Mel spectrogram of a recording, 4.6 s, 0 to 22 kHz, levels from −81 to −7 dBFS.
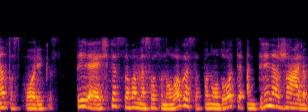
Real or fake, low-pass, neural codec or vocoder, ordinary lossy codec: real; 5.4 kHz; none; AAC, 24 kbps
